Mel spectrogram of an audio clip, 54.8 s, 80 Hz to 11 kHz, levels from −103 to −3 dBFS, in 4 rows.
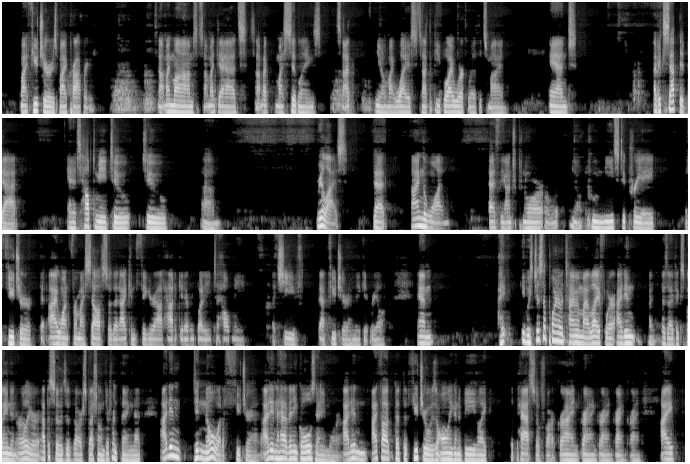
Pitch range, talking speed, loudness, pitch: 115-140 Hz, 165 wpm, -25 LUFS, 125 Hz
